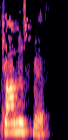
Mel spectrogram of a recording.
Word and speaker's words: Jonnu: Jonnu, is it Jonnu Smith or Jonnu Smith? – Jonnu Smith.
